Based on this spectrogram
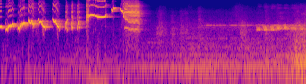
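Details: Orange-headed thrush, called anis merah in Indonesia, gives a rapid run of shrill, piercing whistled notes with quick slurs and sweeps, ending abruptly, followed by near quiet with a faint thin steady whistle.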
